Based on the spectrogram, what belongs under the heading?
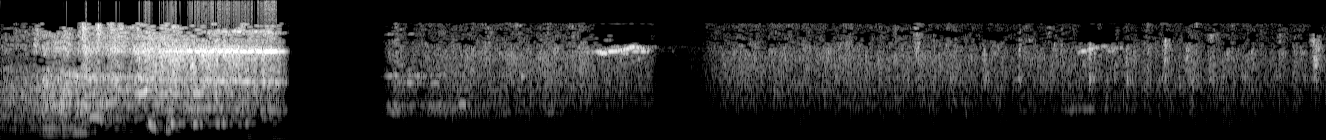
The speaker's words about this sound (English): People always applaud for that, and I'm so confused. You should be booing, because it says that if a company does the right thing, they get punished by the marketplace.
